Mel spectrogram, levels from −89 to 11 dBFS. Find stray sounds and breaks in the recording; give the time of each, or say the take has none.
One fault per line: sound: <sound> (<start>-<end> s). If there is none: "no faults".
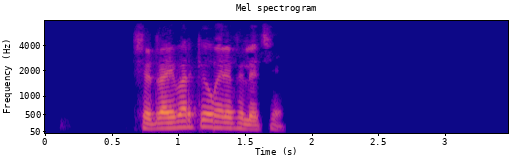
no faults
